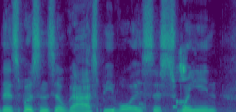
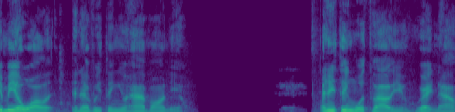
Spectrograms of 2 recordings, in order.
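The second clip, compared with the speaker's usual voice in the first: rasping, raspy, rushed delivery. A stranger in a coat points a knife at the player's character, in a raspy voice. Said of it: "in a raspy voice".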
